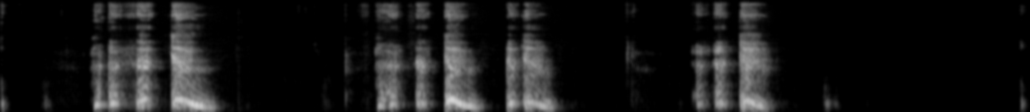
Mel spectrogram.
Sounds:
Throat clearing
